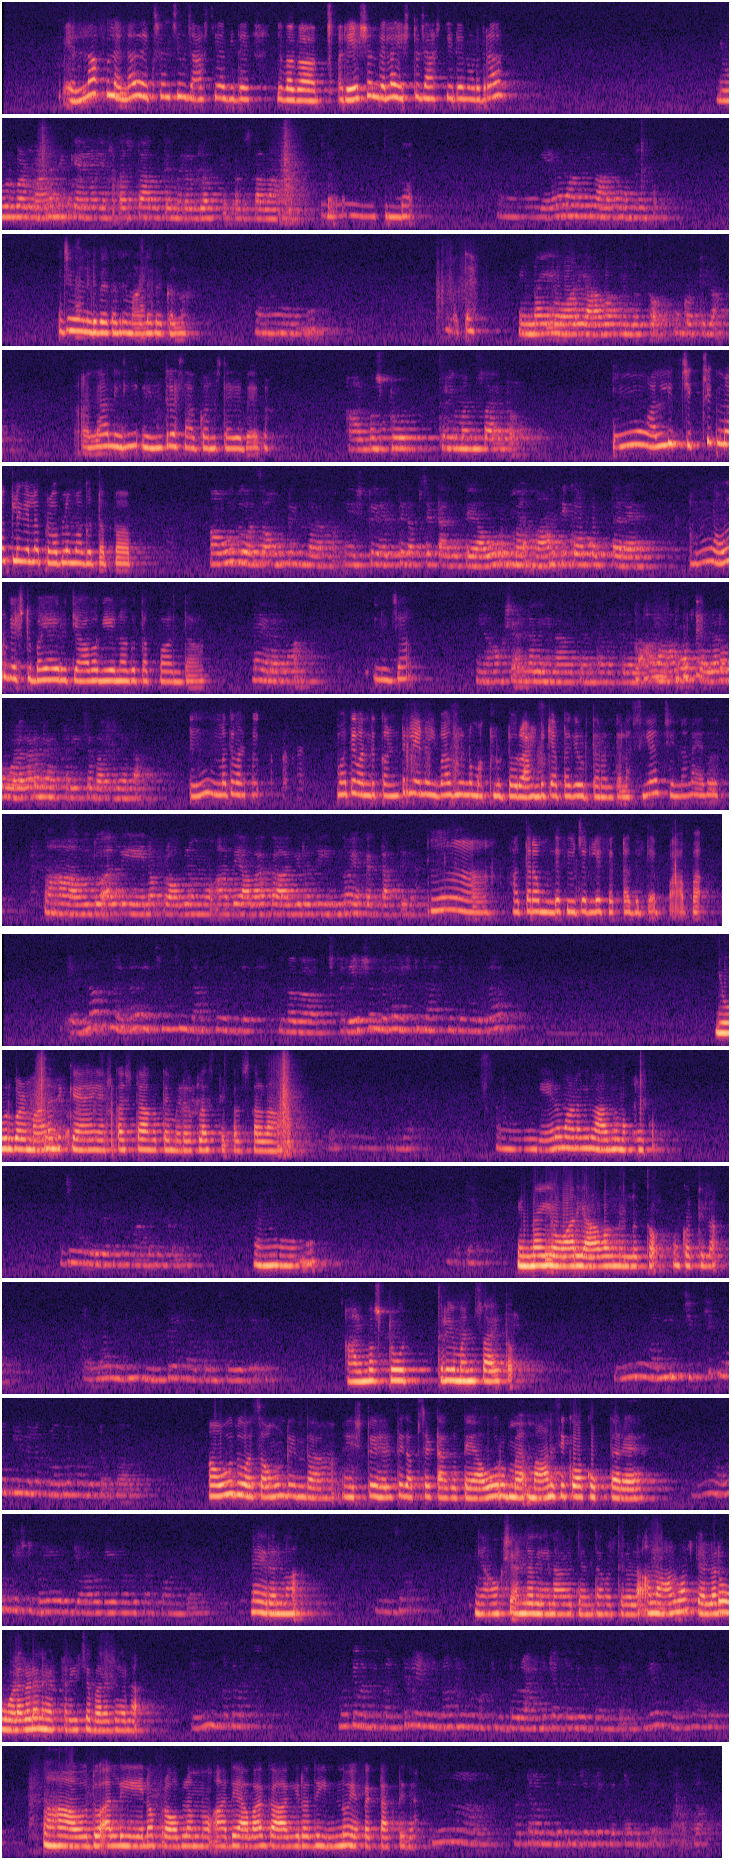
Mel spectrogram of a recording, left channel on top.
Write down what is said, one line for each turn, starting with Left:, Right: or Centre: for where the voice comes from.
Left: ಎಲ್ಲಾ ಫುಲ್ ಎಲ್ಲ ಎಸ್ಪೆನ್ಸಿಲ್ ಜಾಸ್ತಿ ಆಗಿದೆ ಇವಾಗ ರೇಷನ್ ಎಲ್ಲ ಎಷ್ಟು ಜಾಸ್ತಿ ಇದೆ ನೋಡಿದ್ರ
Right: ಇವರ್ಗಳು ಮಾಡದಿಕ್ಕೆ ಎಷ್ಟು ಕಷ್ಟ ಆಗುತ್ತೆ ಮಿಡಲ್ ಕ್ಲಾಸ್ ಪೀಪಲ್ಸ್ಗೆಲ್ವಾ
Left: ಹ್ಮ್ ತುಂಬಾ
Right: ಹ್ಮ್ ಏನು ಮಾಡಂಗ ಆದರೂ ಮಾಡಬೇಕು
Left: ಜೀವನ ನಡಿಬೇಕಂದ್ರೆ ಮಾಡ್ಲೇಬೇಕಲ್ವಾ
Right: ಹ್ಮ
Left: ಮತ್ತೆ
Right: ಇನ್ನ ಈ ವಾರ ಯಾವಾಗ ನಿಲ್ಲುತ್ತೋ ಗೊತ್ತಿಲ್ಲ
Left: ಅಲ್ಲಾ ನಿನ್ ನಿಂತ್ರೆ ಸಾಕು ಅನಿಸ್ತಾ ಇದೆ ಬೇಗ
Right: ಆಲ್ಮೋಸ್ಟ್ ಟು ತ್ರೀ ಮಂತ್ಸ್ ಆಯ್ತು
Left: ಓ ಅಲ್ಲಿ ಚಿಕ್ಕ ಚಿಕ್ಕ ಮಕ್ಳಿಗೆಲ್ಲಾ ಪ್ರಾಬ್ಲಮ್ ಆಗುತ್ತಪ್ಪ
Right: ಹೌದು ಆ ಸೌಂಡ್ ಇಂದ ಎಷ್ಟು ಹೆಲ್ತ್ಗೆ ಅಪ್ಸೆಟ್ ಆಗುತ್ತೆ ಅವರು ಮಾನಸಿಕವಾಗಿ ಕುಗ್ತಾರೆ
Left: ಹ ಅವ್ರಗೆ ಎಷ್ಟು ಭಯ ಇರುತ್ತ ಅವಾಗ ಏನಾಗುತ್ತಪ್ಪ ಅಂತ
Right: ಅಲ್ಲ
Left: ನಿಜ
Right: ಯಾವ ಕ್ಷಣದಲ್ಲಿ ಏನಾಗುತ್ತೆ ಎಂತ ಗೊತ್ತಿರಲ್ಲ
Left: ಹ್ಮ್
Right: ಅಲ್ಲ ಆಲ್ಮೋಸ್ಟ್
Left: ಮತ್ತೆ
Right: ಎಲ್ಲರೂ ಒಳಗಡೆನೆೇ ಇರ್ತಾರೆ ಬರೋದೆೇಲ್ಲ
Left: ಹ್ಮ್ ಮತ್ತೆ ಒಂದು ಮತ್ತೆ ಒಂದು ಕಣ ಏನ ಇವಾಗ್ಲೂ ಮಕ್ಳುಟ್ಟೋರು ಹ್ಯಾಂಡಿಕ್ಯಾಪಪ್ ಆಗಿ ಉಡ್ತಾರ ಅಂತಲ್ಲ ಸಿಯಾ ಚಿನ್ನದು
Right: ಹ ಹೌದು ಅಲ್ಲಿ ಏನೋ ಪ್ರಾಬ್ಲಮು ಅದ ಅವಾಗ ಆಗಿರೋದು ಇನ್ನೂ ಎಫೆಕ್ಟ್ ಆಗ್ತಿದೆ
Left: ಹ್ಮ್ ಆ ತರ ಮುಂದೆ ಫ್ಯೂಚರ್ ಎಫೆಕ್ಟ್ ಆಗುತ್ತೆ ಪಾಪಾ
